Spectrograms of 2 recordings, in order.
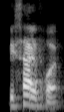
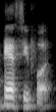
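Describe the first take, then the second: First: The middle syllable has a long 'eye' sound. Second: The middle syllable has a short 'i' sound. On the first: "इसको डिसाइफर बोला जाता है" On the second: "डेसिफर बोल सकते हैं"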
